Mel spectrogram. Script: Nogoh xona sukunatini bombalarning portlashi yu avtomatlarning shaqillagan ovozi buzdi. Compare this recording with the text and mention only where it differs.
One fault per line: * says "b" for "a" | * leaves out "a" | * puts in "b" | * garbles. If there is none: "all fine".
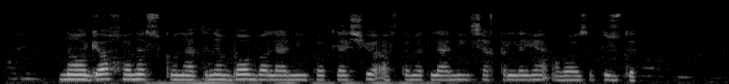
all fine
